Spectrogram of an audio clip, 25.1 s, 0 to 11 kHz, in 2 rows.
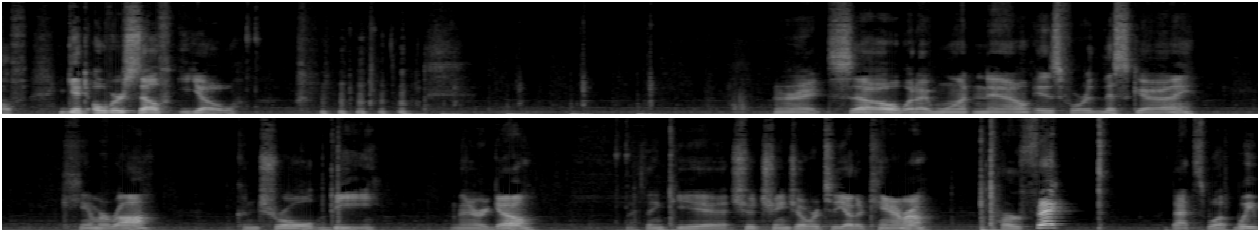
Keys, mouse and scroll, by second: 1.7-2.2 scroll up 2, 2.2 scroll up 3, 2.4 click, 4.1 Left, 4.5 Left, 6.8 Left, 9.3 scroll down 1, 9.4 scroll up 2, 9.6 scroll down 1, 9.7-14.3 scroll up 2, 18.0 ctrl+b, 18.7 click, 19.0 space, 22.4 space.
